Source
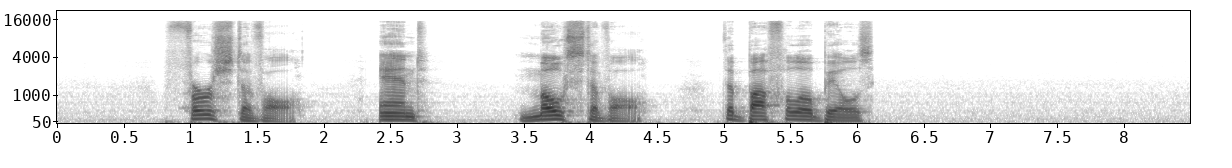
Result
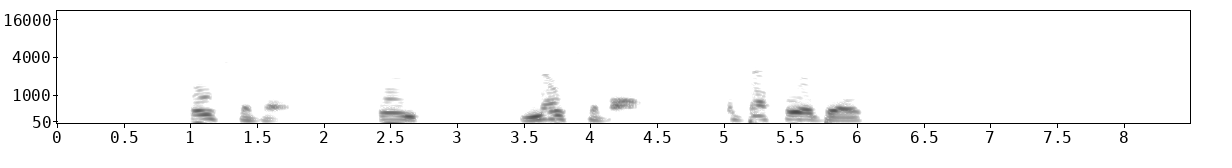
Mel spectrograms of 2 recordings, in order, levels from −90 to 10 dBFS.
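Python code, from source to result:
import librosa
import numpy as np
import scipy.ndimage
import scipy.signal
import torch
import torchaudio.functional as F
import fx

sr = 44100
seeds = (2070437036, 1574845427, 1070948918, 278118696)

y = fx.highpass_res(x, sr, hz=730.0, q=4.9, at=(4.15, 5.06), fade=0.02)
y = 10.0 ** (-13.0 / 20.0) * (np.abs((y / 10.0 ** (-13.0 / 20.0) + 3.0) % 4.0 - 2.0) - 1.0)
y = fx.spectral_expand(y, sr, expansion=4.0)
y = y * 10.0 ** (-2.5 / 20.0)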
